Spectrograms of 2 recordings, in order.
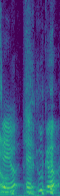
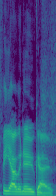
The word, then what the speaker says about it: Théo et Hugo: And there's an accent on the E, and it made me do that. Basically. – But in English, like in an anglicised version, it's like Théo and Hugo.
